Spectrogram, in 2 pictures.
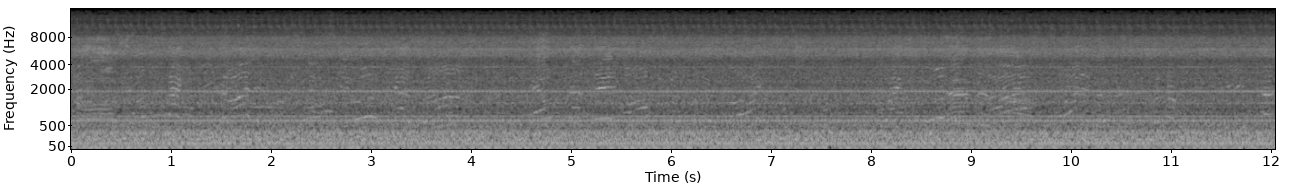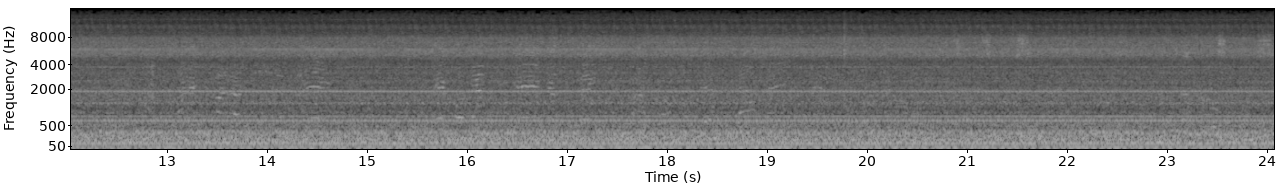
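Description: A helicopter's engine and rotor drone loudly and steadily from close by.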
